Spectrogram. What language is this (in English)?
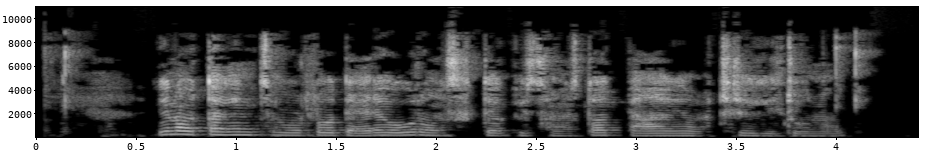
Mongolian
